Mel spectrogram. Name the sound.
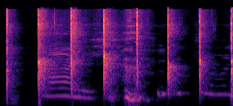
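hand clapping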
